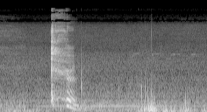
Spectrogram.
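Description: A person coughs once about a second in, the sound dropping in pitch. A dull low thump follows near the three-second mark.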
